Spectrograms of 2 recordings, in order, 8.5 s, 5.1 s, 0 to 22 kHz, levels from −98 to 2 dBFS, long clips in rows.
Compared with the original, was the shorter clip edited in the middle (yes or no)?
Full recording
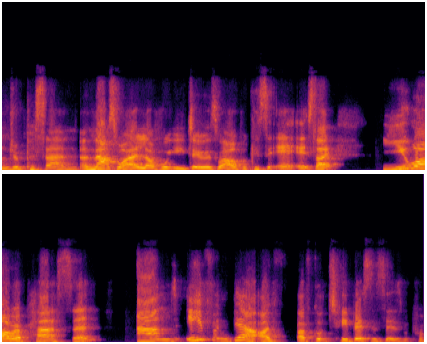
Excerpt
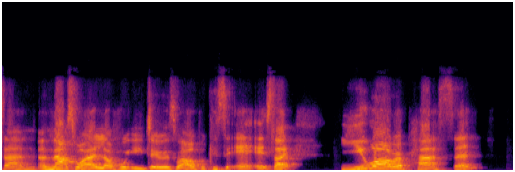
no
